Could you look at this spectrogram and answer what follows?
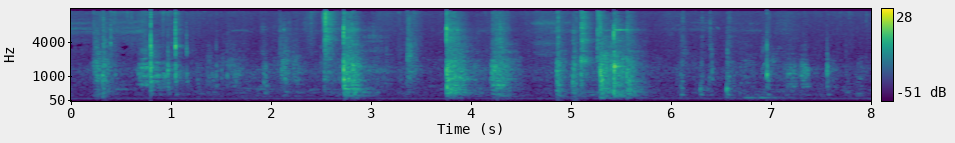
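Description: Irregular knocks, clatter and rustling of people settling into seats and handling papers, with a few louder clattering knocks in the middle.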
